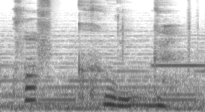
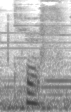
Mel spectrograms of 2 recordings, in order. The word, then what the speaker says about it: K'tharrkug: As for the non nomenclature to address my individual person, I believe it would be pronounced K'tharrkug. Yes, K'tharrkug K'tharrkug of the Eea.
